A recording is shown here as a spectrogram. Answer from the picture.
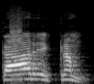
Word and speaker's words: कार्यक्रम: है क्रम ठीक है का का पूर्ण उच्चारण नहीं करना है आधा करना है तो क्या हो जाएगा कार्यक्रम ठीक है ये जो है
